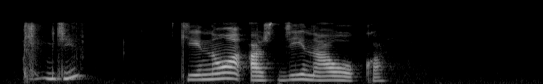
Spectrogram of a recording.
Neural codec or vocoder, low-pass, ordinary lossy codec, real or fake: none; 7.2 kHz; Opus, 32 kbps; real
